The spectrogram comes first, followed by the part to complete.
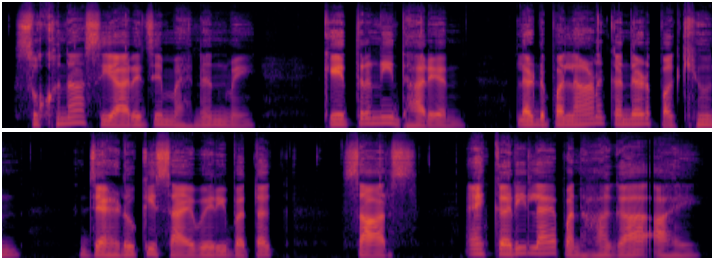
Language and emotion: Sindhi, neutral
